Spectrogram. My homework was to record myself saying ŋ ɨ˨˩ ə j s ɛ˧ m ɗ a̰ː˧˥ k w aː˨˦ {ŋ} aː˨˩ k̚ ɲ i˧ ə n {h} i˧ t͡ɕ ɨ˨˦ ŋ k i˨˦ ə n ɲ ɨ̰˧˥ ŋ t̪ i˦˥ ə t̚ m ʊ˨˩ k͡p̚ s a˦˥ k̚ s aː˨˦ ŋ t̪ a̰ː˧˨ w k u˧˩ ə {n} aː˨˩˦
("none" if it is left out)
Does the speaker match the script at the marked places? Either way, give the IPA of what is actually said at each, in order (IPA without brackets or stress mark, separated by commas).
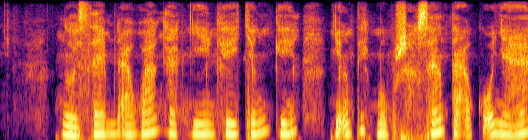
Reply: ŋ, x, ɲ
